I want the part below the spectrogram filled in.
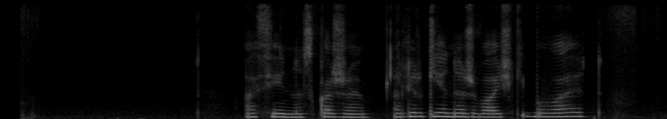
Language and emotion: Russian, sad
